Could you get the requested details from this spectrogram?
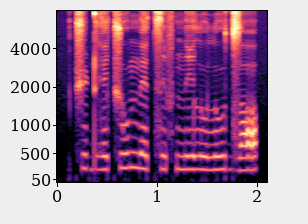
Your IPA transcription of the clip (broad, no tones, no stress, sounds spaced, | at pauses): t͡ʃ i ɖʱ e t͡ʃ u n̪ e t͡s i f n̪ i l u l u d͡z ɒ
